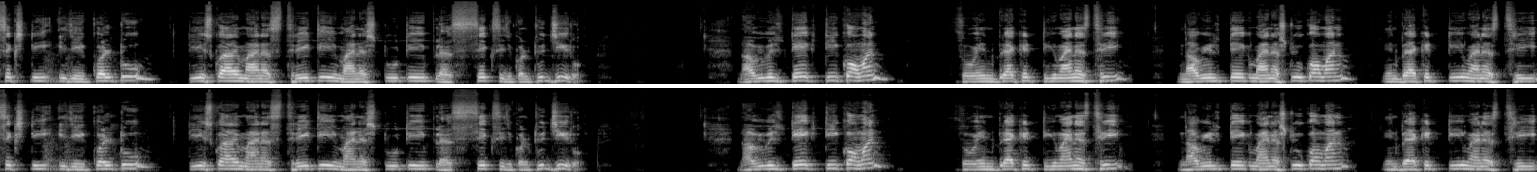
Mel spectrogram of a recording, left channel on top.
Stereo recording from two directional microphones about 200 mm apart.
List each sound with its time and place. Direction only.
0.0 s speech: 55° left (ahead or behind)
7.0 s speech: 55° left (ahead or behind)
